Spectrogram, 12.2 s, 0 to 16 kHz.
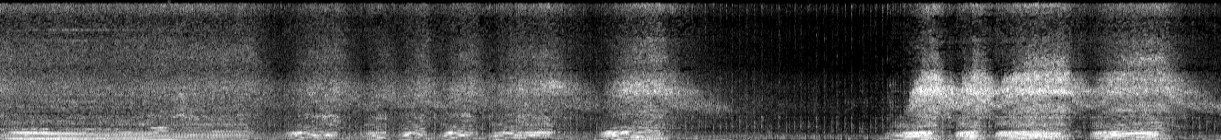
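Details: Echo SRM-225 string trimmer after installing a tune-up kit and new primer bulb: high, crisp two-stroke buzz that rises and falls cleanly with each throttle blip, no stumbling; engine healthy.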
